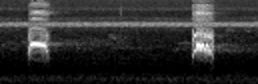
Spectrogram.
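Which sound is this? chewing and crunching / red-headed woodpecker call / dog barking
red-headed woodpecker call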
